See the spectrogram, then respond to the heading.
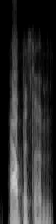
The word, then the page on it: apothem: American English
